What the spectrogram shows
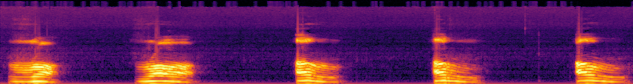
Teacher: را جب پڑھیں گے تو اس میں صرف زبان کی جو نوک ہے اس کے اندر ہلکی سی کپاہٹ پیدا ہوتی ہے، ٹھیک ہے۔ یہاں جو را کا مخرج ہے تو وہاں پر تھوڑی سی کپاہٹ پیدا ہوگی، جیسے پڑھیں گے او آخر میں جو ہے یہ کپاہٹ سی جو ہے آواز آتی ہے۔ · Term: تکرار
